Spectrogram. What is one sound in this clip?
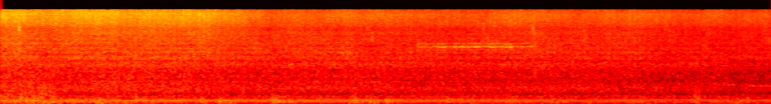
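Steel cage wheels churn and splash through wet mud.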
